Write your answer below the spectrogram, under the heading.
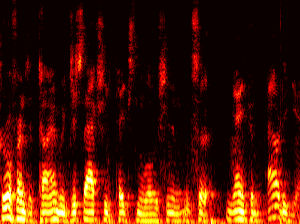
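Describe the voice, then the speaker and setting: Audible room echo surrounds a man's voice. He sounds somewhat breathy, with a dark, mellow tone. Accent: American. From New York (Brooklyn). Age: 70s. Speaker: retired sports broadcaster with Parkinson's. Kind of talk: interview. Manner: halting.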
